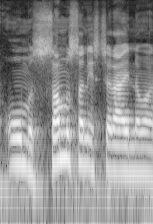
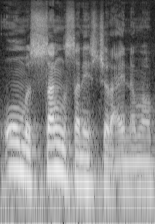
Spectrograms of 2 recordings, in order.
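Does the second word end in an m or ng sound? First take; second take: m; ng. First: The second word ends with an m sound. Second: The second word ends with an ng sound. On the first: The speaker calls it wrong. "नहीं बोलना है" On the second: The speaker calls it right. "बोलना है"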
